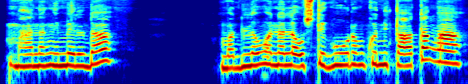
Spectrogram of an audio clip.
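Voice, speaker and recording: Woman acting as young child, high-pitched, innocent, caring, questioning, earnest radio drama delivery. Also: fairly even intonation, measured pace, lightly acted. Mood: concerned.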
